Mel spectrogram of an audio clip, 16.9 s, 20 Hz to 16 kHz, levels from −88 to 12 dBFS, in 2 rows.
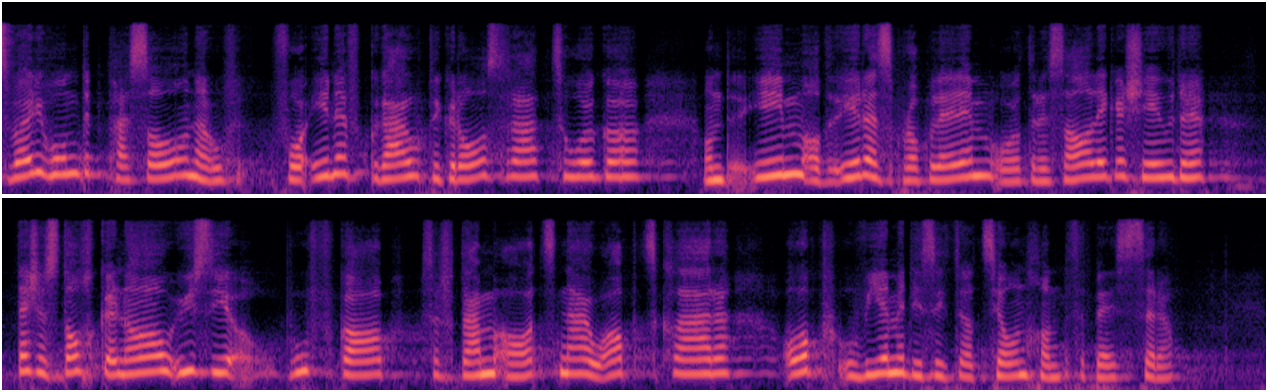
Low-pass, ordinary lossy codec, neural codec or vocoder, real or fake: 10.8 kHz; none; codec, 16 kHz in and 24 kHz out, 0.9 kbps, LongCat-Audio-Codec, four codebook decoder; fake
